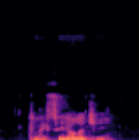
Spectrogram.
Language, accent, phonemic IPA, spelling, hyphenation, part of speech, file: English, Southern England, /ˌɡleɪsɪˈɒlədʒi/, glaciology, gla‧ci‧o‧lo‧gy, noun, LL-Q1860 (eng)-glaciology.wav
- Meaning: The study of ice and its effect on the landscape, especially the study of glaciers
